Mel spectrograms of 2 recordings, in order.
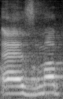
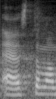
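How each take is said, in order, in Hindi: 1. बीच में z की आवाज़ है, th नहीं। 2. बीच में s और th की आवाज़ है। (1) "जिसको एजमा प्रोनाउंस करते हैं" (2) "लेकिन हम अपने आसपास में एस्थमा बोलते हैं"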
